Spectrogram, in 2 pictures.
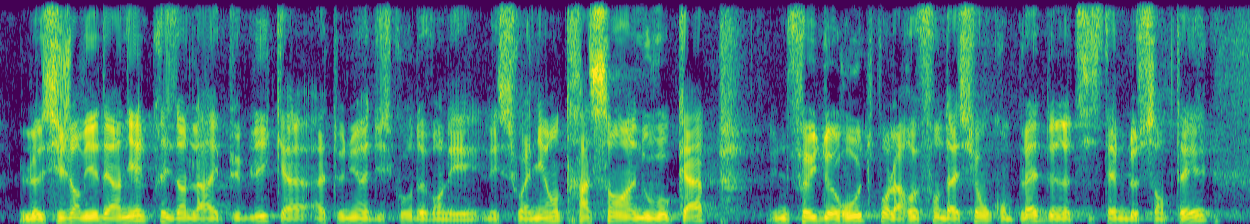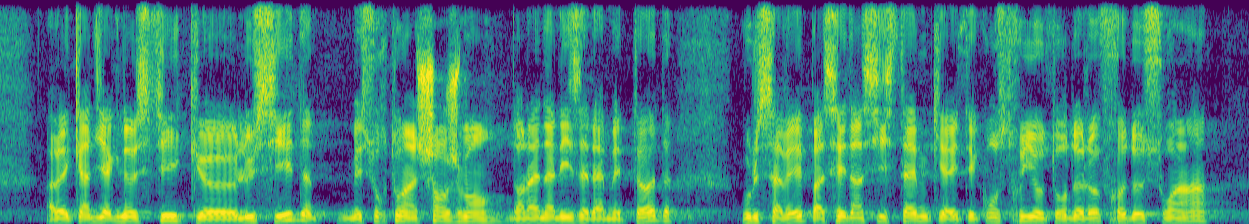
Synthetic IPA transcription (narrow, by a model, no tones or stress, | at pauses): ləsiʒɑ̃vjed̪ɛʁnjeləpχezid̪ɑ̃d̪laʁepyblika̰ːt̪ənyɛ̃d̪iskuʁd̪əvɑ̃leleswaɲɑ̃t̪χasɑ̃ɛ̃nuvokap | ynfœjd̪əʁut̪puʁlaʁəfɔ̃d̪asjɔ̃kɔ̃plɛt̪̚d̪ənɔt̪χsist̪ɛmd̪əsɑ̃t̪e | a̰vɛkɛ̃d̪jaɡnɔst̪iklysid̪mɛsyʁt̪uɛ̃ʃɑ̃ʒmɑ̃d̪ɑ̃lanalizelamet̪ɔd̪ | vuləsavepased̪ɛ̃sist̪ɛmkʲiaet̪ekɔ̃st̪χɥiot̪uʁd̪əlɔfχəd̪əswɛ̃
